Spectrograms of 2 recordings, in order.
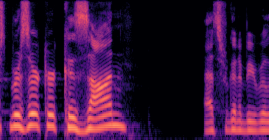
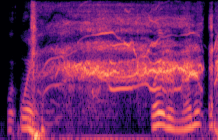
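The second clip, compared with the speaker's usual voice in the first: loud, high, laughing wait a minute; mock outrage; 8 dB louder than usual. Real, not acted. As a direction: act scandalized, laughing. Mock outrage at friend's jab.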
